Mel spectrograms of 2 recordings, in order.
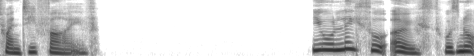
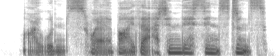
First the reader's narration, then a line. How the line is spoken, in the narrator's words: he murmured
